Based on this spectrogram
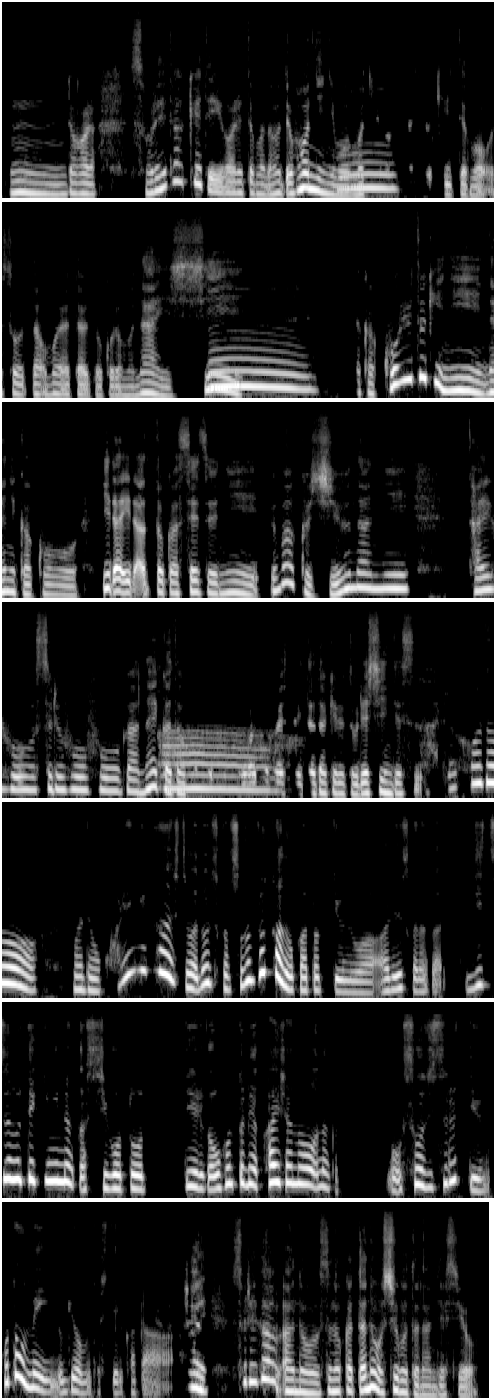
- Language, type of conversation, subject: Japanese, advice, 感情が急に高ぶるとき、落ち着くにはどうすればいいですか？
- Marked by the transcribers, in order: other background noise; distorted speech; static; drawn out: "うーん"; drawn out: "ああ"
